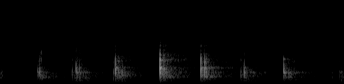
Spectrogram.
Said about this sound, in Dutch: Het is eigenlijk alsof ze op klompen lopen. Zo, over dat paadje.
